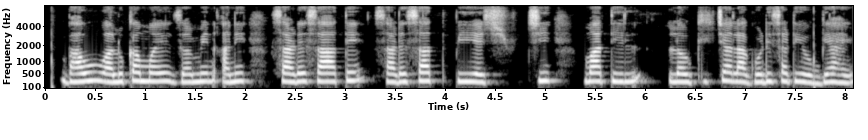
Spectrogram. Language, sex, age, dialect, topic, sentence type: Marathi, female, 25-30, Varhadi, agriculture, statement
